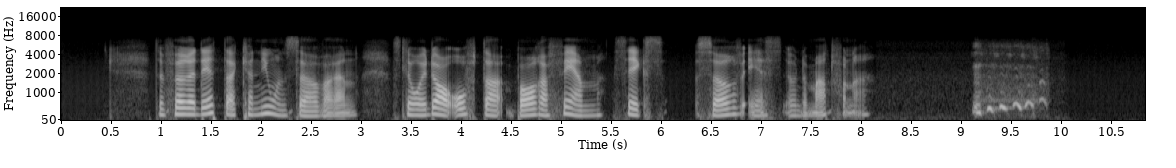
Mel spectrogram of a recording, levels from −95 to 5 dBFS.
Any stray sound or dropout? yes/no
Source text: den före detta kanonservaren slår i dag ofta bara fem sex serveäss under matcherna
yes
